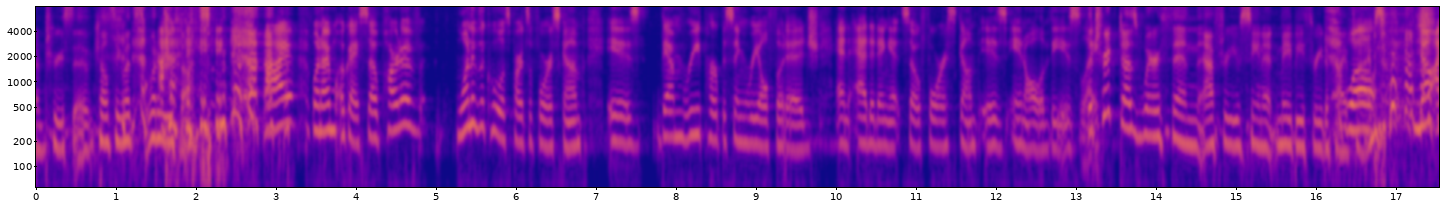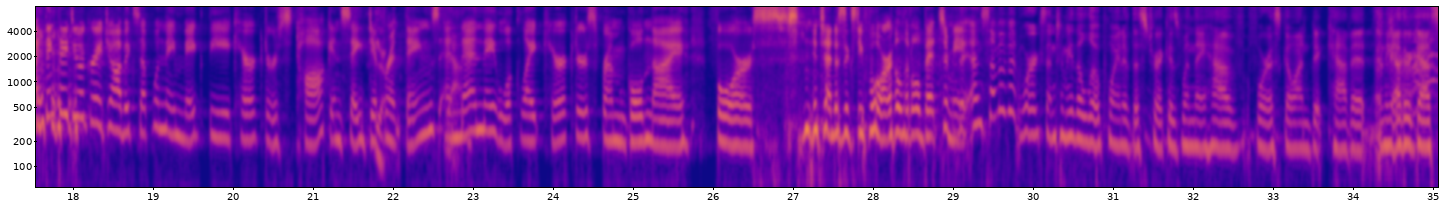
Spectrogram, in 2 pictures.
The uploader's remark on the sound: LIVE ON STAGE AT THE GATEWAY THEATER IN SAN FRANCISCO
